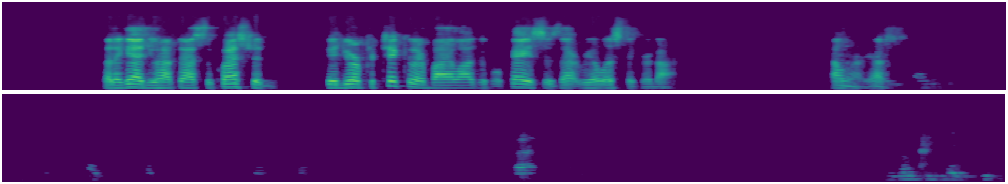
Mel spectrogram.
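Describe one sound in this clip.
A man speaks calmly through an online call, pausing now and then.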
